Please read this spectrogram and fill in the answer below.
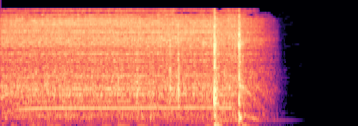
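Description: Sound effect of an instant camera motor ejecting a print: a steady mechanical whir with a click near the end, stopping abruptly just under two seconds in.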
